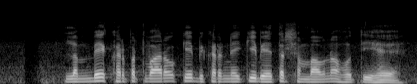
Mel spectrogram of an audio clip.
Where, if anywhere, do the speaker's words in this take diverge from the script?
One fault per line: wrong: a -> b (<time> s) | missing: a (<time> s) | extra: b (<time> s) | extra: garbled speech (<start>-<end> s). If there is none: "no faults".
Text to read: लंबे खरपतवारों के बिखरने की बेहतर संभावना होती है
no faults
